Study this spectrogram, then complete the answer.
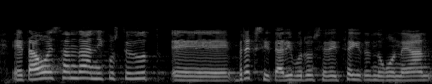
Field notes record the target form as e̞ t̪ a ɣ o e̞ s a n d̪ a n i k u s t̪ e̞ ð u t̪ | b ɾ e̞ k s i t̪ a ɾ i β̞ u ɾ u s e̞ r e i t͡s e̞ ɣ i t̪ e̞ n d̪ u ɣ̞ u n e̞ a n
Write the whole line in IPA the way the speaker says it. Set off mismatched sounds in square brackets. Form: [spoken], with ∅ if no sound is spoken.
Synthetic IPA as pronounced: e̞ t̪ a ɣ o e̞ s a n d̪ a n i k u s t̪ e̞ ð u t̪ | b ɾ e̞ k s i t̪ a ɾ i β̞ u ɾ u s e̞ [ɾ] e i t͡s e̞ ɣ i t̪ e̞ n d̪ u ɣ̞ u n e̞ a n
